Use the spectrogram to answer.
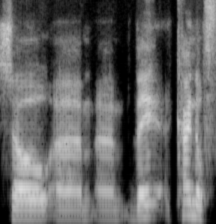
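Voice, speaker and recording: Over a quiet background, a man speaks at a fairly high pitch. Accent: Dutch. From Netherlands. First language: Dutch. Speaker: beer expert and workshop presenter. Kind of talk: online presentation. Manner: halting, many fillers.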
